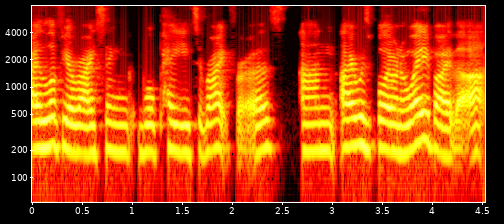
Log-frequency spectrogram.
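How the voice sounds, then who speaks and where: In an English accent, a woman speaks on a very clean recording with a silent background. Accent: English accent despite being American. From northwest England. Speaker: recovery writer. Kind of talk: interview on a live stream. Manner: hesitant, many fillers and repeats.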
